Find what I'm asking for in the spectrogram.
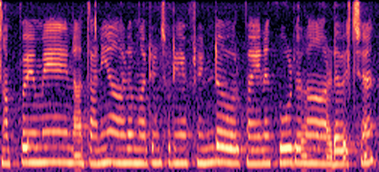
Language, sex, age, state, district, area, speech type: Tamil, female, 18-30, Tamil Nadu, Salem, urban, spontaneous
